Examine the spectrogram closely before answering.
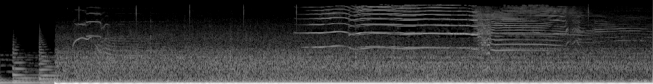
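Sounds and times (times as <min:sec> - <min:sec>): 
slowed-down orca whistles: 0:00.6 - 0:01.2, 0:02.9 - 0:06.5
clicking burst: 0:00.6 - 0:06.5.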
